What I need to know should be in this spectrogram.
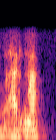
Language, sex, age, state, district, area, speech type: Odia, female, 30-45, Odisha, Bargarh, urban, conversation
